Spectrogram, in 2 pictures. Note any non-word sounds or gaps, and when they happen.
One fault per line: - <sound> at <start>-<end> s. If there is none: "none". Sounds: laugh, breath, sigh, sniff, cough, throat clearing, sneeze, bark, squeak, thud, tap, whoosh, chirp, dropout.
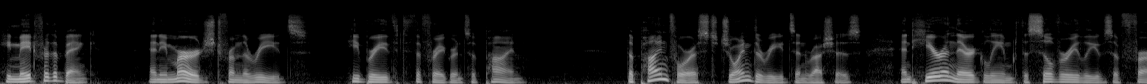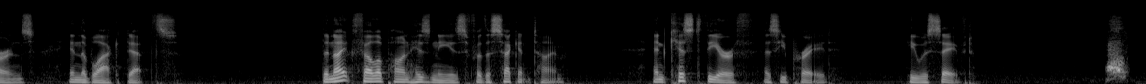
- bark at 22.5-22.8 s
